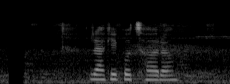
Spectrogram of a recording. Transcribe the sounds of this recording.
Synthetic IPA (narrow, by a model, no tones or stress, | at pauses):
rakʰekot͡sʰʌɾʌ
